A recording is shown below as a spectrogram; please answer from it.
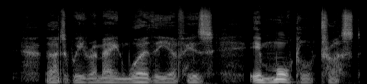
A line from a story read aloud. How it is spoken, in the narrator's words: he said softly, speaking by closed vox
